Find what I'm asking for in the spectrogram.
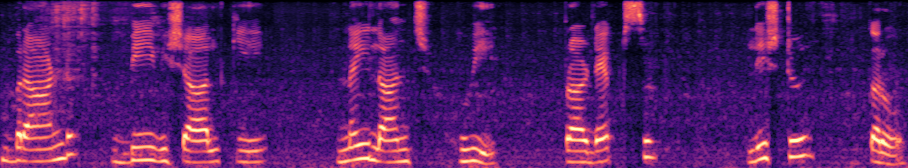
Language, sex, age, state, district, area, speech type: Urdu, female, 18-30, Delhi, South Delhi, urban, read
